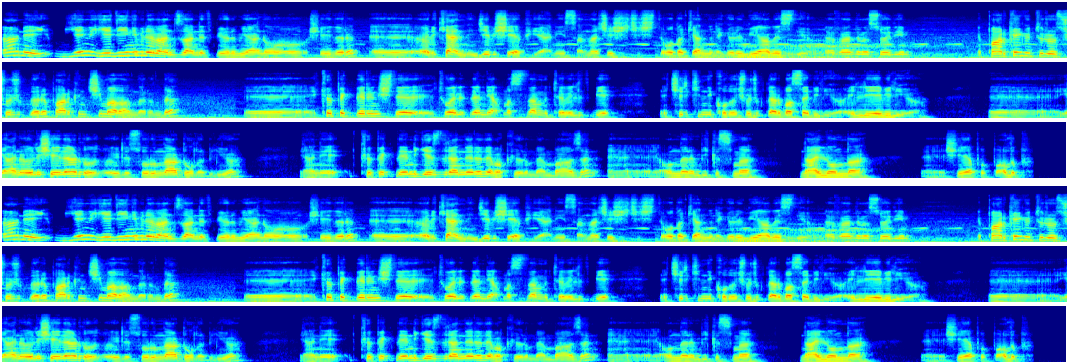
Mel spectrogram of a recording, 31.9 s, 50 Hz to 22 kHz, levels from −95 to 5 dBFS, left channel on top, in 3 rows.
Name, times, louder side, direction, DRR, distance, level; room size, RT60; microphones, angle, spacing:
voice 1, 0.0-9.1 9.9-12.4 13.1-16.7 17.2-19.9 20.5-23.7 24.3-28.9 29.3-30.0 30.5-31.6, left 1 dB, 10° left, 0.4 m, -26 dB
sound 1, 2.5-16.1, left 1 dB, 25° left, 4.6 m, -46 dB
sound 2, 7.0-10.1, left 3 dB, 50° left, 0.7 m, -41 dB
sound 3, 7.1-13.0, left 1 dB, 80° left, 5.4 m, -50 dB
head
